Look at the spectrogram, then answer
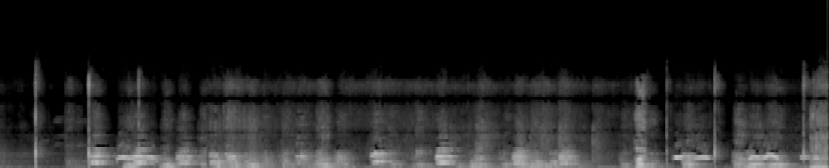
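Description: Several Cane Corso puppies yip and whine, their thin, rising and falling cries coming in quick overlapping bursts. A few short barks break through, and a human voice may be faintly mixed in.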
